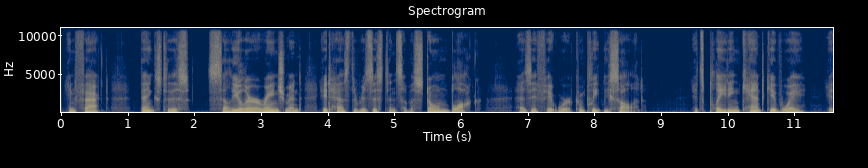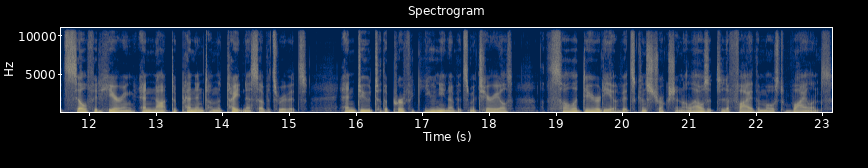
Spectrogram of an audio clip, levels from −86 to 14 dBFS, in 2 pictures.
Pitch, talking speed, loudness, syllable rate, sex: 105 Hz, 155 wpm, -20 LUFS, 4.8 syllables/s, male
